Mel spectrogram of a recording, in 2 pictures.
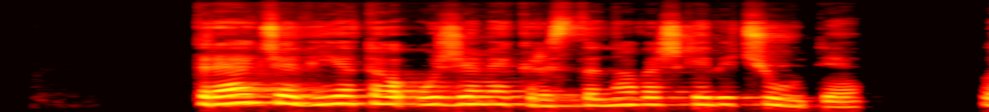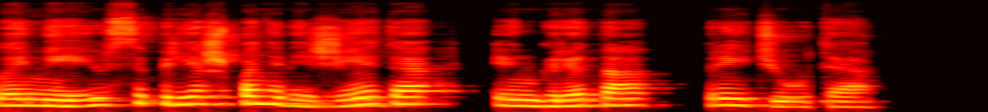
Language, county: Lithuanian, Panevėžys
